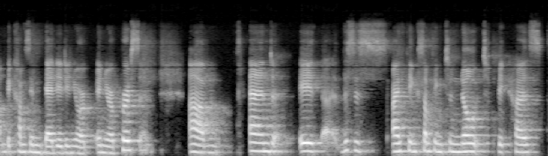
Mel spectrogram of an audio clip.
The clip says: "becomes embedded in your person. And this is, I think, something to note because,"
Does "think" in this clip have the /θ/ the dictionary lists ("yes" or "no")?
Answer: yes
